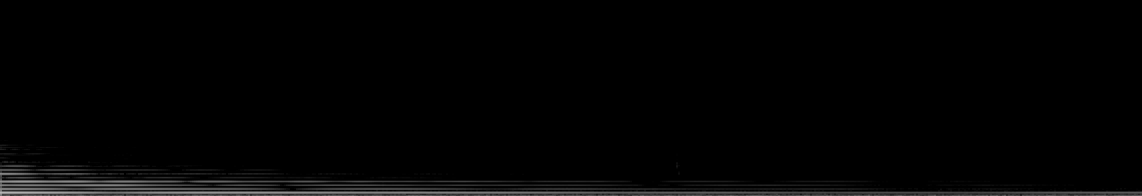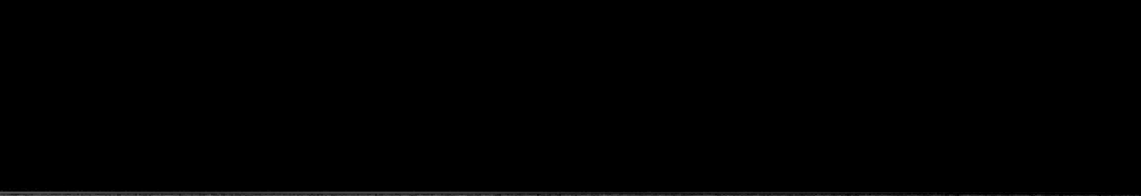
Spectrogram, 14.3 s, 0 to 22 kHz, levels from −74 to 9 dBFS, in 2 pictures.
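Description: Music, with no audible technical faults at any point in the clip.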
